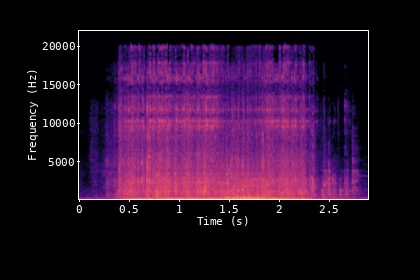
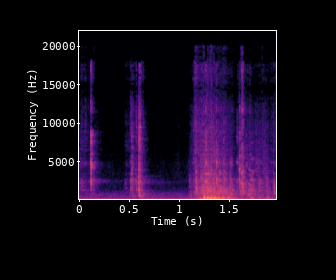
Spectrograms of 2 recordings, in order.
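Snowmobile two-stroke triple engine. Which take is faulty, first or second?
second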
